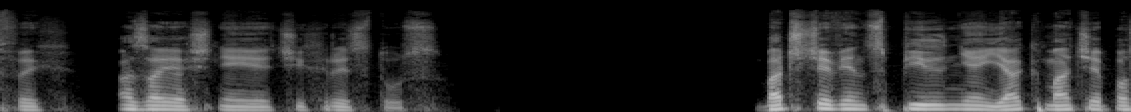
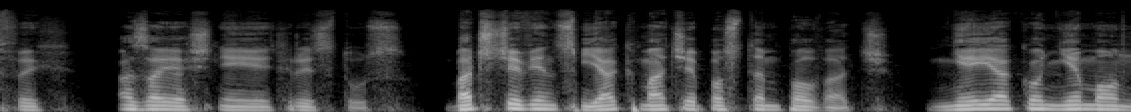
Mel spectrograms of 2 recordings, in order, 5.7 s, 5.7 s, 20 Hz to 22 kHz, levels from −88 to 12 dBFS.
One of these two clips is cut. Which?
second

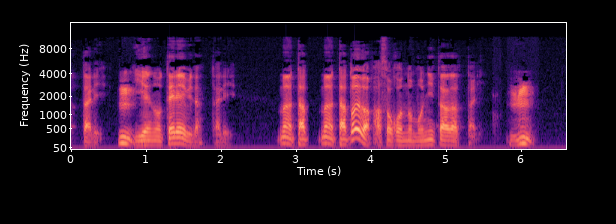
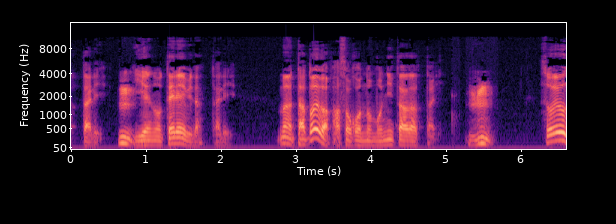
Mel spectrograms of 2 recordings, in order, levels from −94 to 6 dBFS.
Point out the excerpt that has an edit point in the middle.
first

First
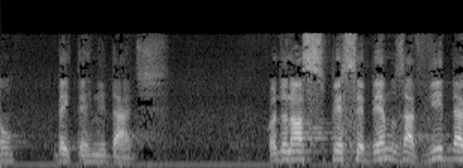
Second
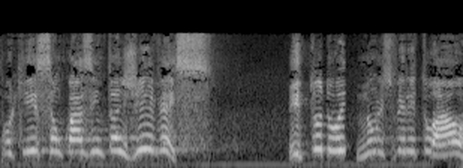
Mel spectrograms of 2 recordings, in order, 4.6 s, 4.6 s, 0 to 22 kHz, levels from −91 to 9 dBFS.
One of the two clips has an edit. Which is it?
second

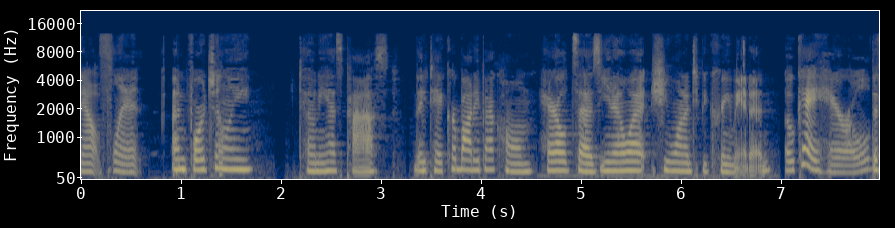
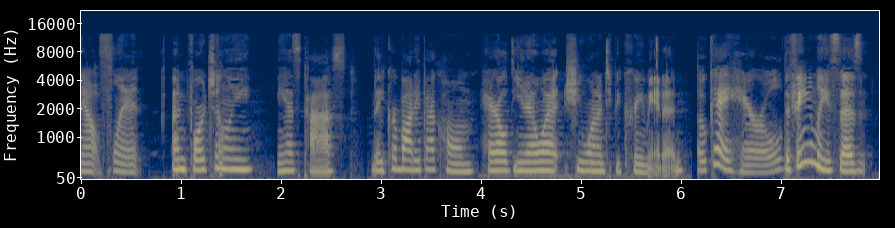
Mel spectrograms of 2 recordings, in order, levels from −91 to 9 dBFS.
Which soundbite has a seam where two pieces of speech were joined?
second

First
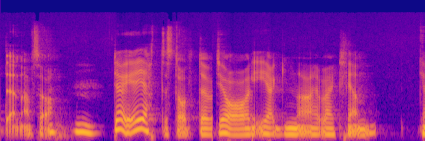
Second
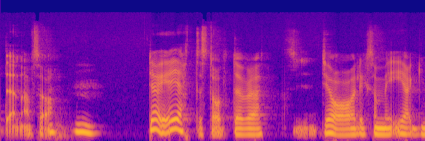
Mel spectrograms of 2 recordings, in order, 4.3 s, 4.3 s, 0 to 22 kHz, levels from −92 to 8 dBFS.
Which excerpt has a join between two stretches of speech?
first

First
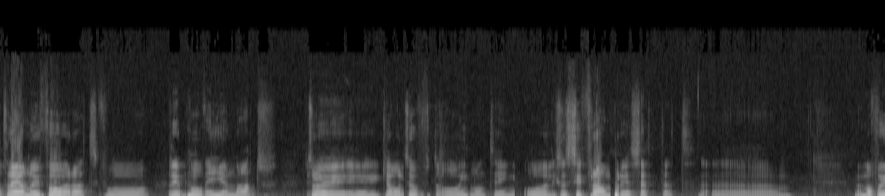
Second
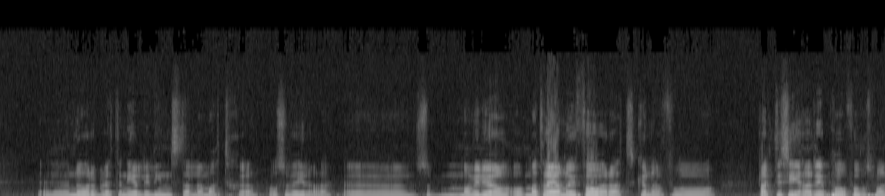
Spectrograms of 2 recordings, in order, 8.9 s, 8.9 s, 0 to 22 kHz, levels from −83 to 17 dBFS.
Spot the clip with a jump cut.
first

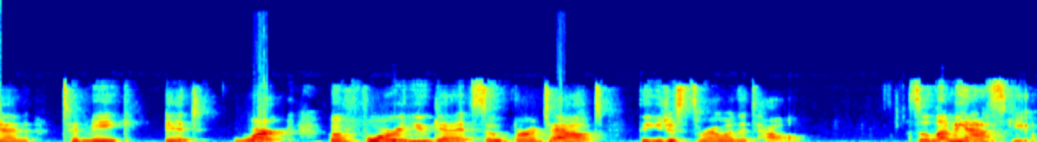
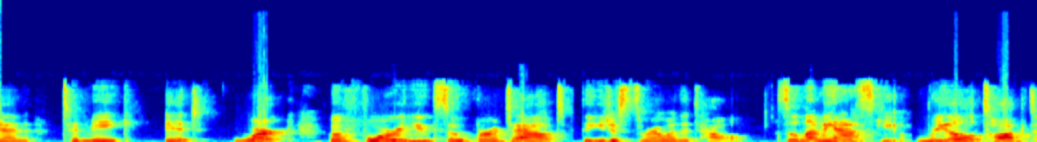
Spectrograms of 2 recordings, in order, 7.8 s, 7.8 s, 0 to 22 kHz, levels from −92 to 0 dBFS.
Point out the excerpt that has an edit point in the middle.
second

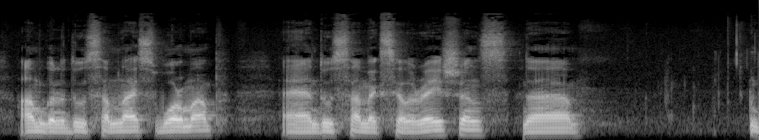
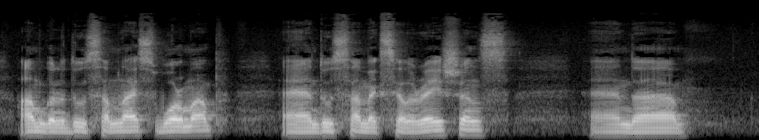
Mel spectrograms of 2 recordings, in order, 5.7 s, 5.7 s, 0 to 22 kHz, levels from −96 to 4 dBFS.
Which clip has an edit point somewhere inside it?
first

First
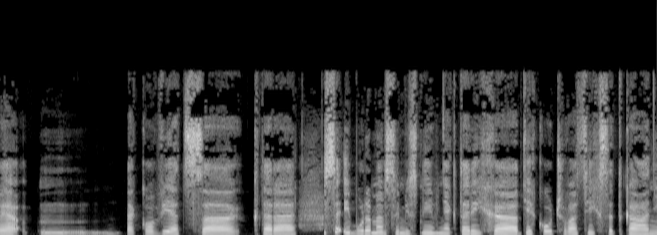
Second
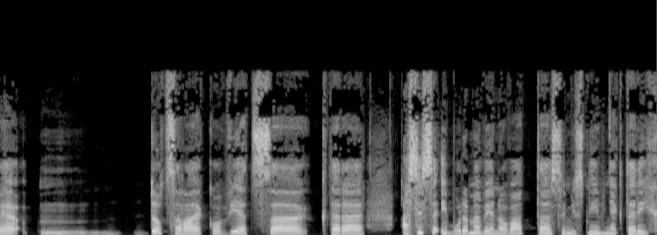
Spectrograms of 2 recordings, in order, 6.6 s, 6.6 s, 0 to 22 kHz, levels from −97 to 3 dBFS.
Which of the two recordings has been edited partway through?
first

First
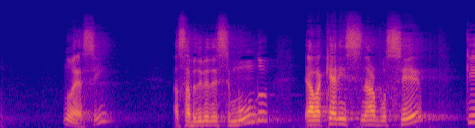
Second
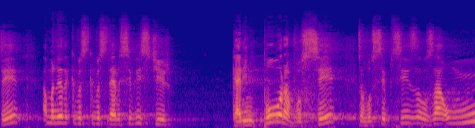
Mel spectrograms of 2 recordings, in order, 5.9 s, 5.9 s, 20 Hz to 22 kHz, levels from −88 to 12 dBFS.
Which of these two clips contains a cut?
second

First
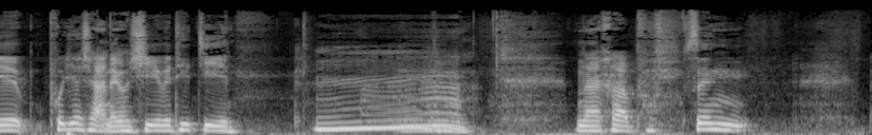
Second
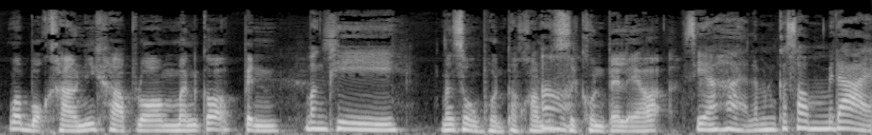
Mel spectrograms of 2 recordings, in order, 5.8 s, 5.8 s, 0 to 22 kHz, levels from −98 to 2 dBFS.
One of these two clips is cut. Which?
second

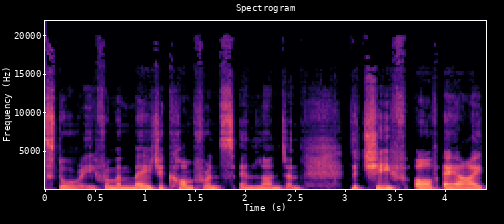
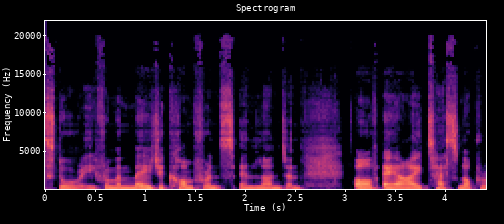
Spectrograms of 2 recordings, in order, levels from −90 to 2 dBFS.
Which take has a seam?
second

